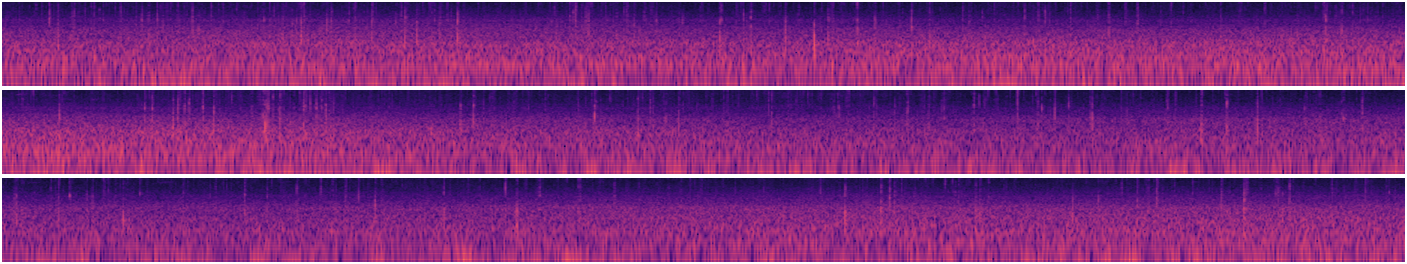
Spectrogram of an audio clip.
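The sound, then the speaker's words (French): A light snow shower falling, a steady soft hiss with faint scattered ticks and patters, continuous throughout, with a touch of wind and no voices. “Petite averse de neige.”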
